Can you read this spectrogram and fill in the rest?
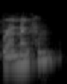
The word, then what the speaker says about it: Branagh: Kenneth Branagh, se pronuncia así, bueno.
